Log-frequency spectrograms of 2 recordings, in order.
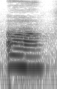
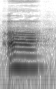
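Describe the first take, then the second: Both takes have the same delivery.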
